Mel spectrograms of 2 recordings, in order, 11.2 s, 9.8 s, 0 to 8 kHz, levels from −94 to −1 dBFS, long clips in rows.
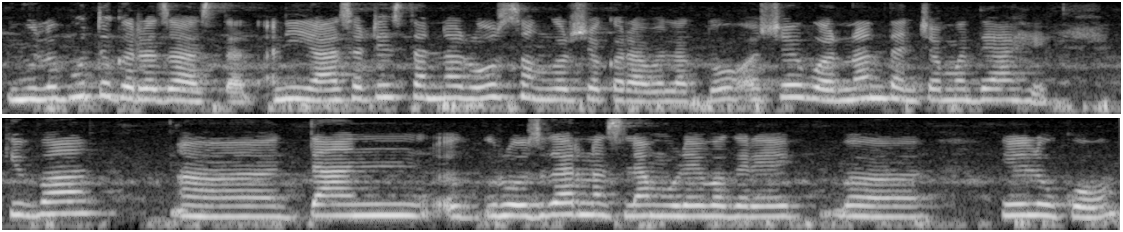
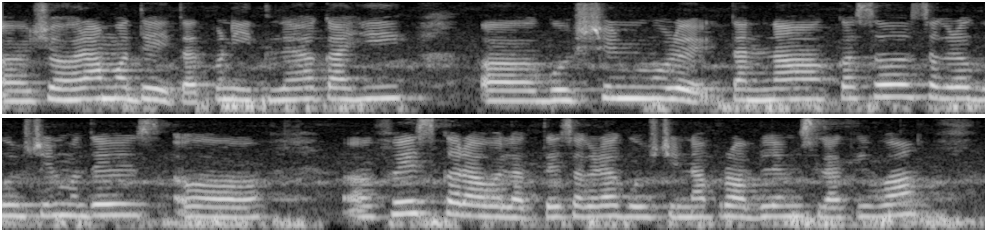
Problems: background sounds at intervals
